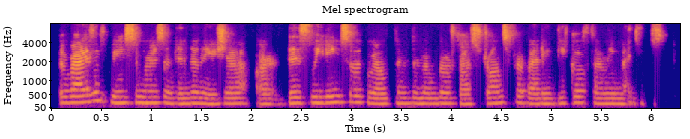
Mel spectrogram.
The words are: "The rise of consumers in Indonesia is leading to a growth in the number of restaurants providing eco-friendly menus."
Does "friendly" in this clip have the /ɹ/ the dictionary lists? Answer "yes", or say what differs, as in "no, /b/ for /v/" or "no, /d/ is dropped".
no, /ɹ/ is dropped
